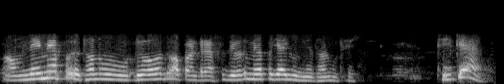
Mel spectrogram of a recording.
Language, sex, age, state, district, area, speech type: Dogri, female, 45-60, Jammu and Kashmir, Samba, rural, conversation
